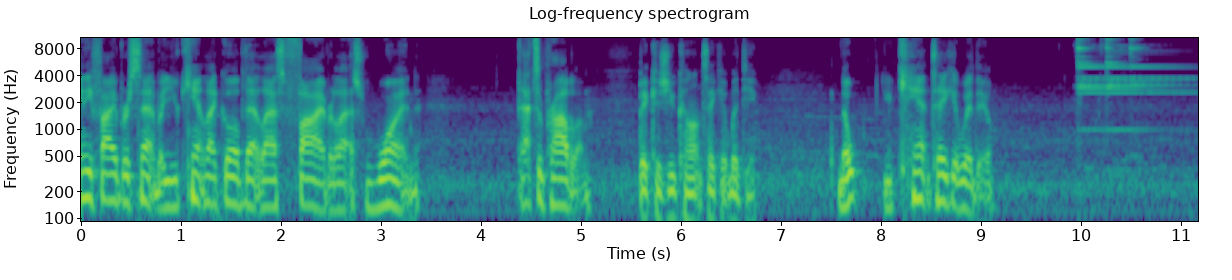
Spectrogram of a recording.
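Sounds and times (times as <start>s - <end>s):
speech: 0.0s - 3.6s, 4.4s - 6.9s, 7.5s - 9.2s
small last call bell ringing: 9.9s - 11.1s.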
